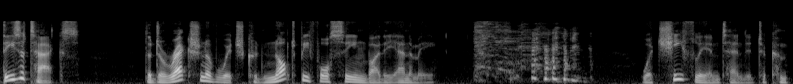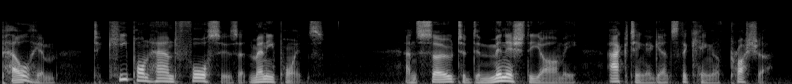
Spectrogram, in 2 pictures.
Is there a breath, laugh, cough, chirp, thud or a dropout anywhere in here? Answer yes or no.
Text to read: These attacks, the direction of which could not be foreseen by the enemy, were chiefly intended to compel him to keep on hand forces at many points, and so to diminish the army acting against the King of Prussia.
yes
